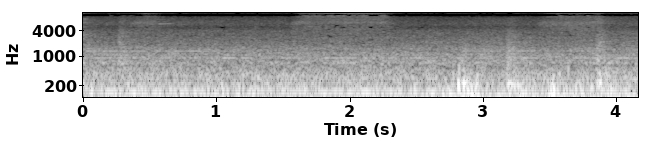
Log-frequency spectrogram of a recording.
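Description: Moving electric commuter train heard from inside the car: a steady low rumble of wheels on rail, with a few heavier knocks from the track about three seconds in.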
